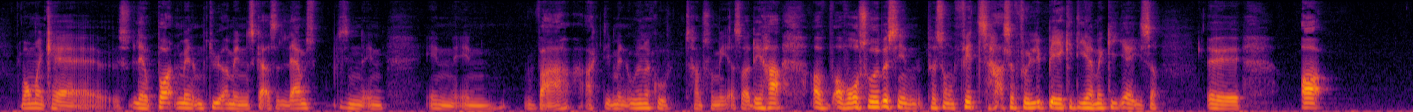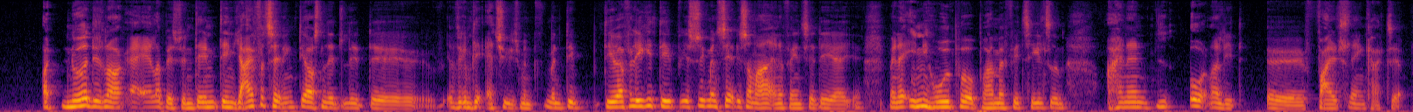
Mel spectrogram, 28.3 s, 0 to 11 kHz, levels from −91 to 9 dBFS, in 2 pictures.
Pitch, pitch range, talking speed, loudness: 135 Hz, 120-155 Hz, 235 wpm, -22 LUFS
